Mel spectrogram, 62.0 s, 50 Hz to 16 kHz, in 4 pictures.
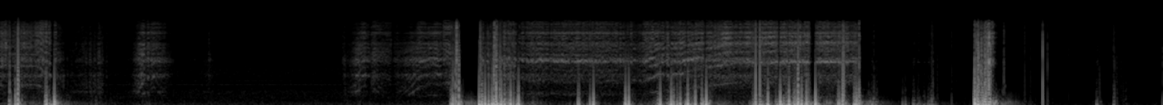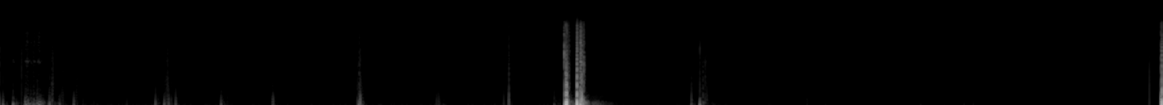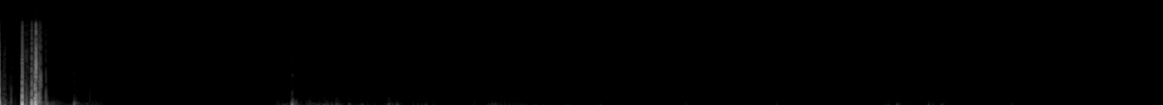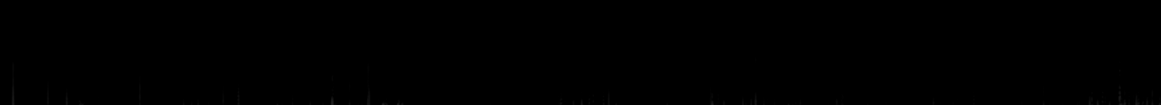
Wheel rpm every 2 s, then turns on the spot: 90, 0, 30, 120, 150, 230, 230, 230, 230, 230, 230, 230, 230, 90, 40, 170, 40, 90, 150, 140, 170, 190, 190, 160, 160, 160, 160, 160, 160, 160, 160.
0-2 26-30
